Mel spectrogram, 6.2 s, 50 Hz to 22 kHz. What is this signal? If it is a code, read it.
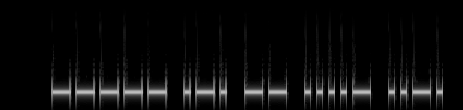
Morse code, heard as a keyed tone, about 15 wpm, 700 Hz. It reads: 0RM4F
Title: Code Groups - 5 Letter:Numbers - 15wpm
